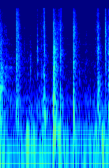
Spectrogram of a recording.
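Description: Tarot cards being handled as one is drawn from the deck: a handful of light card clicks and slides, spaced about half a second apart.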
